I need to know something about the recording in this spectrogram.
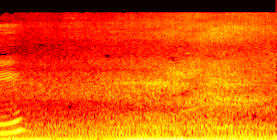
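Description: A road vehicle passing by on the street: a rushing noise that swells about a second in and is loudest near the end, over a low rumble.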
